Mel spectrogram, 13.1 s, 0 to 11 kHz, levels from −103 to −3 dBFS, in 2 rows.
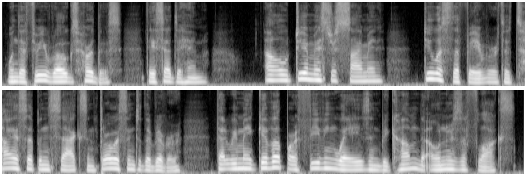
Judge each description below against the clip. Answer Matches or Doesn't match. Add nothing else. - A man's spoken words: Matches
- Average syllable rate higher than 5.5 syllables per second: Doesn't match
